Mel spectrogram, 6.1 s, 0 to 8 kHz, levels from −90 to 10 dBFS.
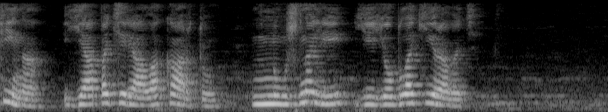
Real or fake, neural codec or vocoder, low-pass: real; none; 7.2 kHz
